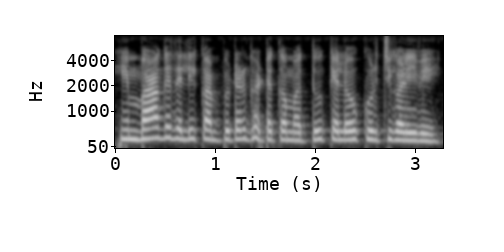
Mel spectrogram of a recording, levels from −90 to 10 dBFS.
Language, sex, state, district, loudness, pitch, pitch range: Kannada, female, Karnataka, Bidar, -16 LUFS, 235 Hz, 225-250 Hz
